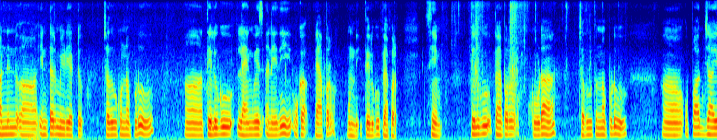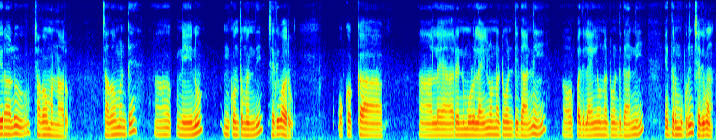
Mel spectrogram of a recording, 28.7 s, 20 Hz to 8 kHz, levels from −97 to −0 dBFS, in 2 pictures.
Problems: none marked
